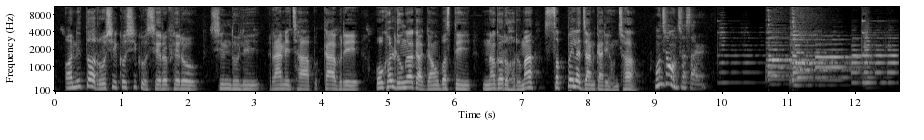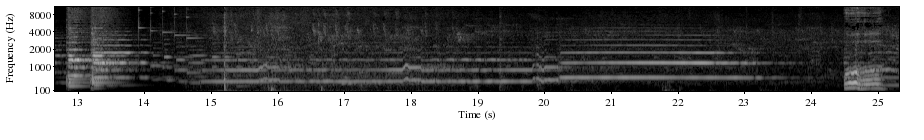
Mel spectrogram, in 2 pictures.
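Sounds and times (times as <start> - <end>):
speech: 0.1 - 9.9, 24.6 - 25.2
bamboo flute playing a slow melody: 10.0 - 25.3.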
